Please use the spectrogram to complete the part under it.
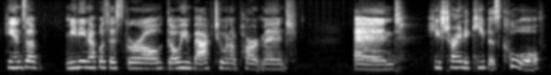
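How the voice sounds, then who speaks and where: Slow-talking bright young woman co-host. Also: medium pitch, fairly even intonation. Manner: unhurried, chatty, summarizing plots. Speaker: podcast co-host. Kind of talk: casual comic review chat.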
